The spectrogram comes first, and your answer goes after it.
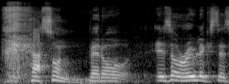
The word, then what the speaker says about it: Jazon: si así se pronuncia razón hay gente que se cree que se pronuncia jason no se pronuncia razón de hecho en realidad se pronuncia razón pero es horrible que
